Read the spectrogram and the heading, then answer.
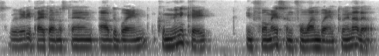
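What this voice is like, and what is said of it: Heavy Israeli accent. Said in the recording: “I have an heavy accent, so it's also very difficult to understand me for the audience. ... I grew up in Jerusalem, in Israel”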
